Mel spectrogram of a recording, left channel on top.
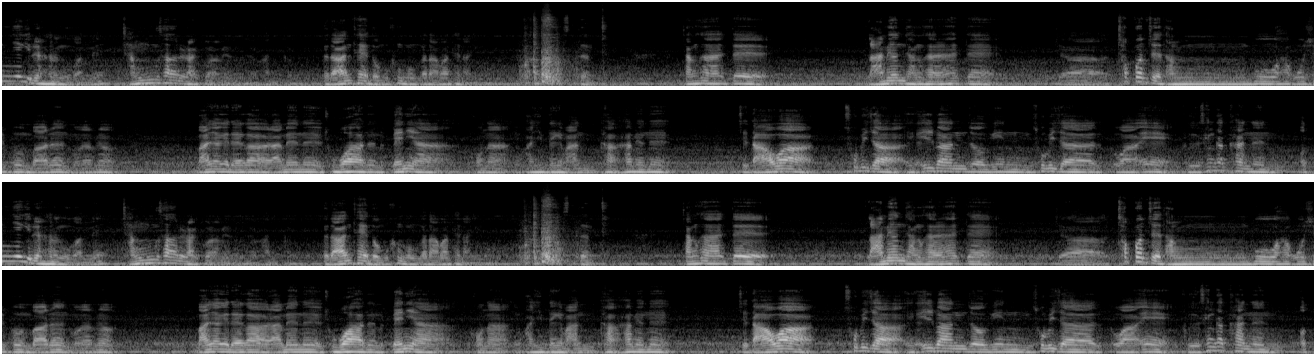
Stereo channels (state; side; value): normal; both; correlation 0.80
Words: 얘기를 하는 것 같네. 장사를 할 거라면 하니까 나한테 너무 큰 건가 남한테는 아닌 건가. 어쨌든 장사할 때 라면 장사를 할 때 제가 첫 번째 당부하고 싶은 말은 뭐냐면 만약에 내가 라면을 좋아하는 매니아거나 관심 되게 많다 하면은 이제 나와 소비자 그러니까 일반적인 소비자와의 그 생각하는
